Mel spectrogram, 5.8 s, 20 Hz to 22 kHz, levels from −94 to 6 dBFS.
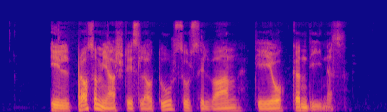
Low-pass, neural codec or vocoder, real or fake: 9.9 kHz; none; real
